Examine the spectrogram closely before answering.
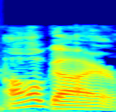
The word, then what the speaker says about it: Allgaier: Allgaier.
